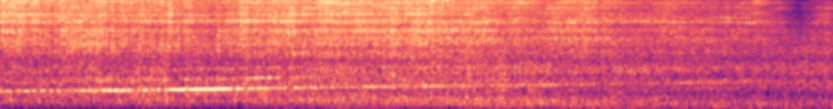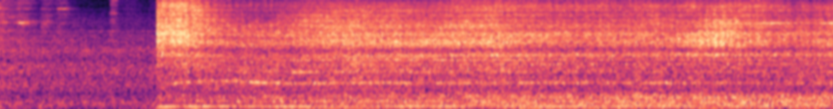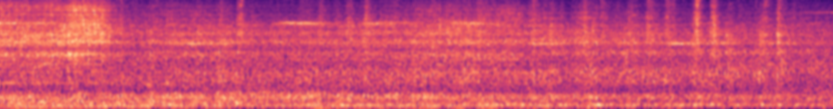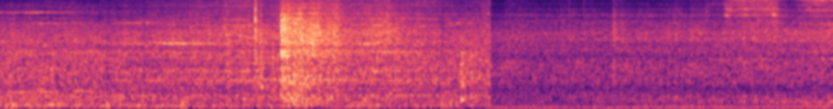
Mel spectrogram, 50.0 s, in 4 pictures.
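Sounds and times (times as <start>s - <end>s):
faint wheel squeal: 9.2s - 13.6s, 29.1s - 29.8s, 48.0s - 49.9s.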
